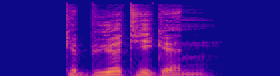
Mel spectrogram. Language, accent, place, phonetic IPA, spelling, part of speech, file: German, Germany, Berlin, [ɡəˈbʏʁtɪɡn̩], gebürtigen, adjective, De-gebürtigen.ogg
- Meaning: inflection of gebürtig: 1. strong genitive masculine/neuter singular 2. weak/mixed genitive/dative all-gender singular 3. strong/weak/mixed accusative masculine singular 4. strong dative plural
